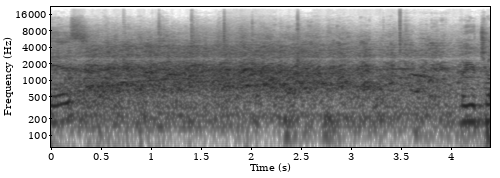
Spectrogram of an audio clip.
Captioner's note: audience laughs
